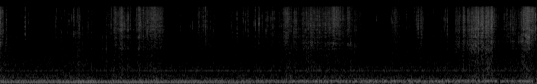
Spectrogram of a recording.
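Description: Both hands squeeze and fold a large clump of about 11,000 small, solid 3mm neodymium magnetic balls with the fingertips, so the spheres click against each other. The result is a dense, bright crackle of tiny clicks that swells in bursts, over a steady low hum.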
